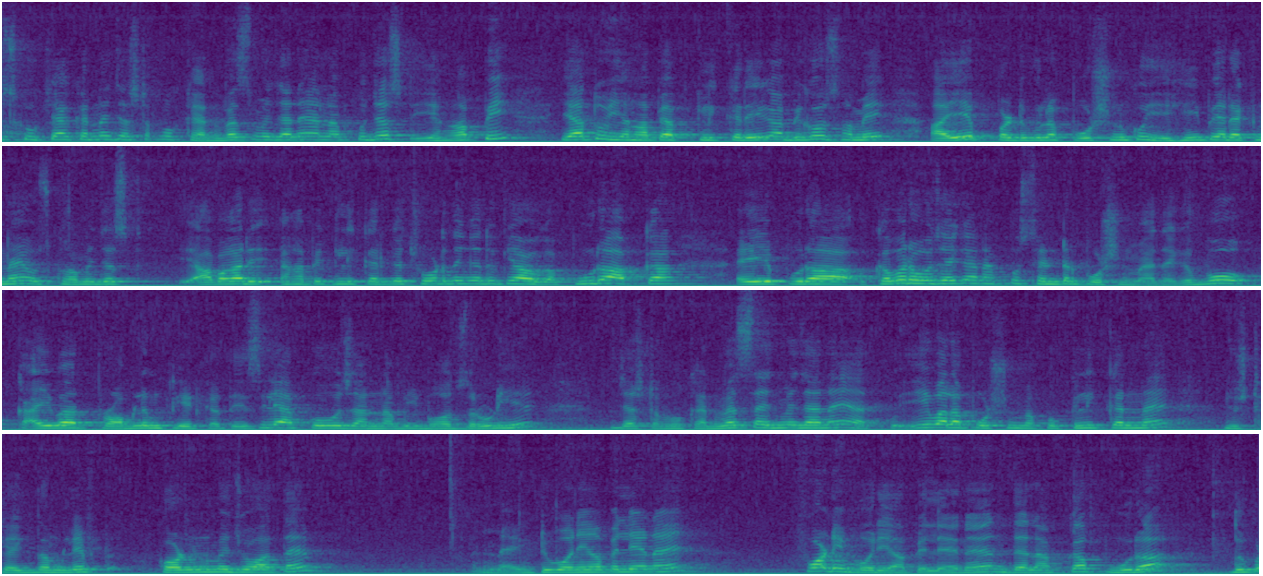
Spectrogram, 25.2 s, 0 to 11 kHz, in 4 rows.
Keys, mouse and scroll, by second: 14.5 ctrl+alt+z, 15.5 ctrl+alt+c.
